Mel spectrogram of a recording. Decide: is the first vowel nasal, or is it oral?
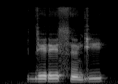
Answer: oral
